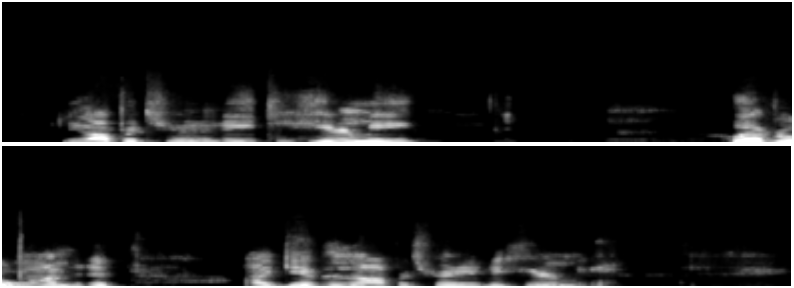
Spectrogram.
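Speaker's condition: Cerebral palsy; physical and occupational therapy

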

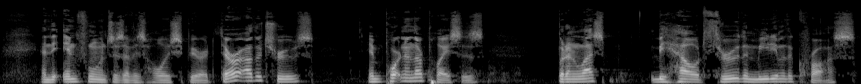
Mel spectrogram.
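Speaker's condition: No condition

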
